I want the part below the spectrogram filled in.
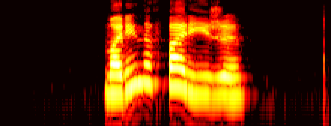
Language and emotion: Russian, neutral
